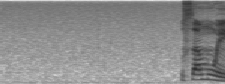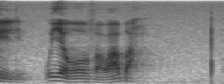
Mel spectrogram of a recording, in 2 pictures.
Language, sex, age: Xhosa, male, 23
